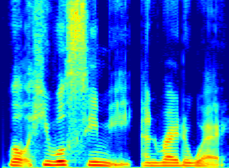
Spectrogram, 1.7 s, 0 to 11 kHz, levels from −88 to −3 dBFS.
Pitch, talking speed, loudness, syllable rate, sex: 205 Hz, 280 wpm, -19 LUFS, 5.9 syllables/s, female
